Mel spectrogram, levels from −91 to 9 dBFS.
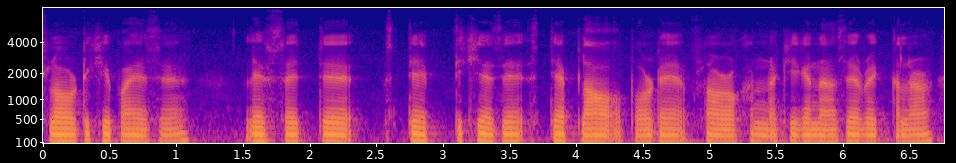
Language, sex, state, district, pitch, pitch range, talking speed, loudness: Nagamese, male, Nagaland, Kohima, 105 Hz, 105-110 Hz, 195 wpm, -19 LUFS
